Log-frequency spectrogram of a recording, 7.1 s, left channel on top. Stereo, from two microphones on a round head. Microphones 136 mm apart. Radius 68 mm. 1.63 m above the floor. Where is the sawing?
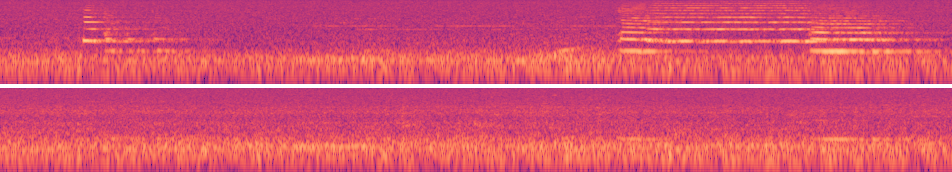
No sawing in this recording.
